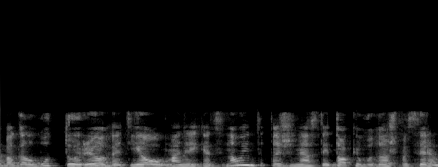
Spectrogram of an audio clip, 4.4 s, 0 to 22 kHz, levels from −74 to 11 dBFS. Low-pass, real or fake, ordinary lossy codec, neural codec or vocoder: 7.2 kHz; fake; AAC, 32 kbps; codec, 16 kHz, 16 kbps, FunCodec, trained on Chinese and English, 50 frames a second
